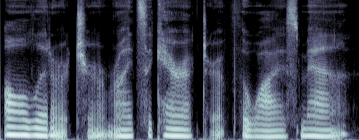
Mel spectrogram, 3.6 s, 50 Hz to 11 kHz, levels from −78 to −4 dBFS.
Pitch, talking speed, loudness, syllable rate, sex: 155 Hz, 150 wpm, -17 LUFS, 4.6 syllables/s, female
